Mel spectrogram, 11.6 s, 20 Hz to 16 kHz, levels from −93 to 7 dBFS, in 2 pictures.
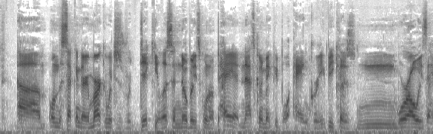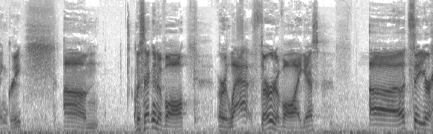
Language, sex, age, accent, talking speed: English, male, 30-49, American, 215 wpm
